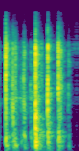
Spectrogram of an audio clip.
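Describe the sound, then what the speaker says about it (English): Fast, uneven typing on a computer keyboard: about eight crisp clicking keystrokes in a second, close and clear, with no talk over them. "I'm typing fast and the computer's not keeping up with my keystrokes"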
